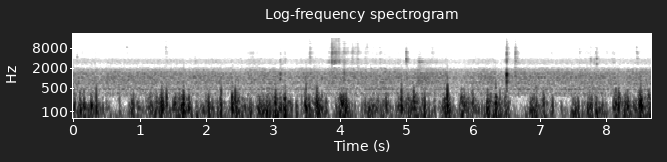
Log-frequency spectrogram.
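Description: Fingers crack and peel crab shell close to a microphone.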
